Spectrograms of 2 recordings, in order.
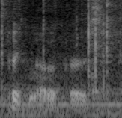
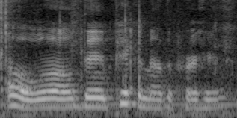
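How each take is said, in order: First: Whispered repeat, no voice. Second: Said in the usual way. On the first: Real, not acted. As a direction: breathe it under your voice.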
